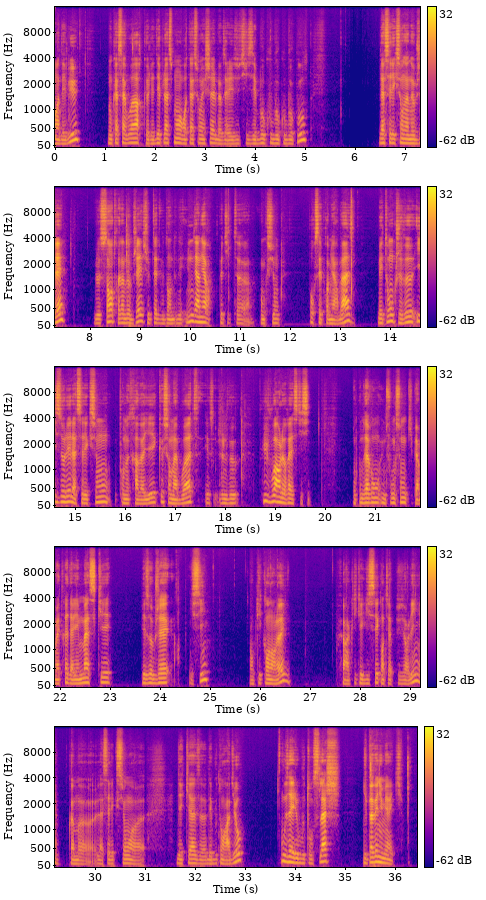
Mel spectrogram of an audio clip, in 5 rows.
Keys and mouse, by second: 8.8 KP_Decimal, 10.8-11.8 middle drag, 17.9-18.4 shift+middle drag, 22.2 click, 23.8-26.5 drag, 27.7-29.1 drag, 29.4 click, 35.5 KP_Divide, 36.3 KP_Divide.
